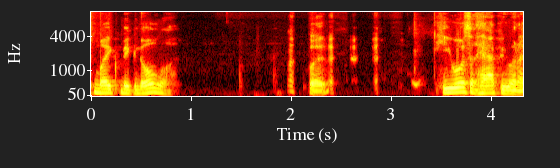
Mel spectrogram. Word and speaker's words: Mignola: He's been saying his name wrong for so long that he actually thinks it's Mike Mignola, but it's Mike Mignola.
